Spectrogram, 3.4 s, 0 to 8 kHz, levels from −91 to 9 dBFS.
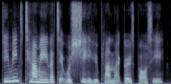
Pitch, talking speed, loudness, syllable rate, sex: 230 Hz, 265 wpm, -20 LUFS, 5.3 syllables/s, female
